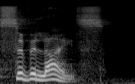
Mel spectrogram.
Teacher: the word civilize is pronounced with stress on the first and the third syllables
